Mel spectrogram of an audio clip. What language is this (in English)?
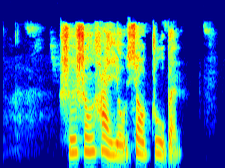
Chinese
